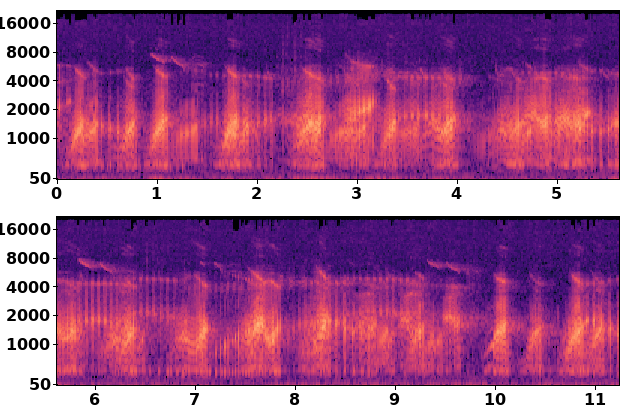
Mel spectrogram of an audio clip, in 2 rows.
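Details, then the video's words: Many frogs calling around a wild forest pond, captured with an iPhone 14 Pro and Shure MV88+ microphone: continuous rhythmic, grating croaks repeating rapidly, several voices overlapping with short rising notes. "30 Minutes of Frog Sounds at a Forest Pond"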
